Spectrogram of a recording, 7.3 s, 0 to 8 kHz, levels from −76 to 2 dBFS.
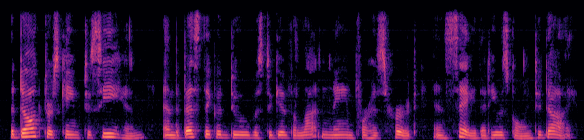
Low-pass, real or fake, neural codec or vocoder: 7.2 kHz; real; none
